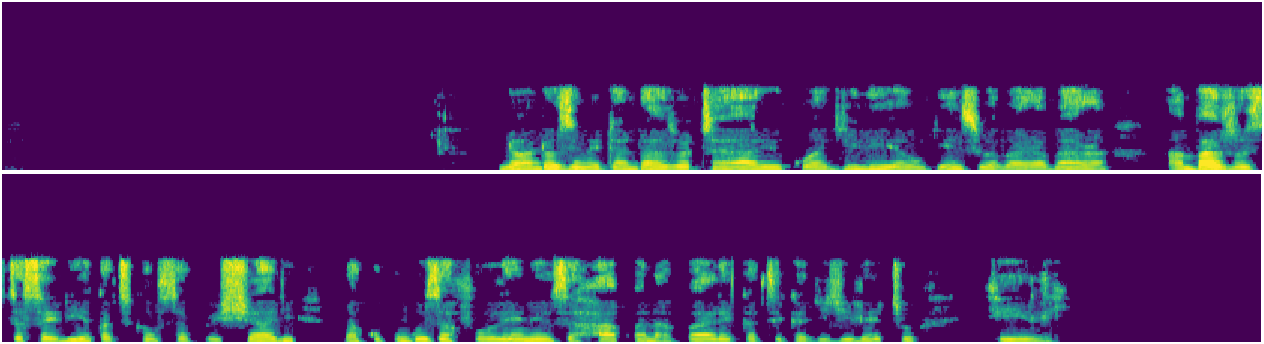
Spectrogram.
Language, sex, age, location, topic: Swahili, female, 36-49, Dar es Salaam, government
